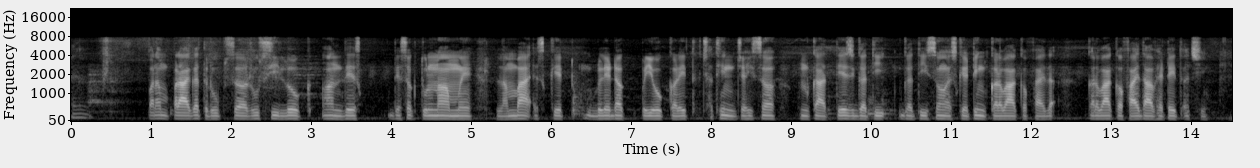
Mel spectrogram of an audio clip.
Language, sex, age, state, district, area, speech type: Maithili, male, 18-30, Bihar, Darbhanga, urban, read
